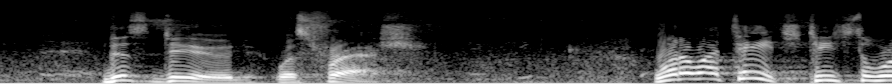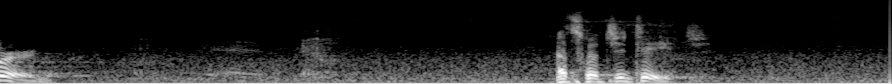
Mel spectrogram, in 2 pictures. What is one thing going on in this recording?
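A man speaks warmly and expressively, close to a microphone.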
